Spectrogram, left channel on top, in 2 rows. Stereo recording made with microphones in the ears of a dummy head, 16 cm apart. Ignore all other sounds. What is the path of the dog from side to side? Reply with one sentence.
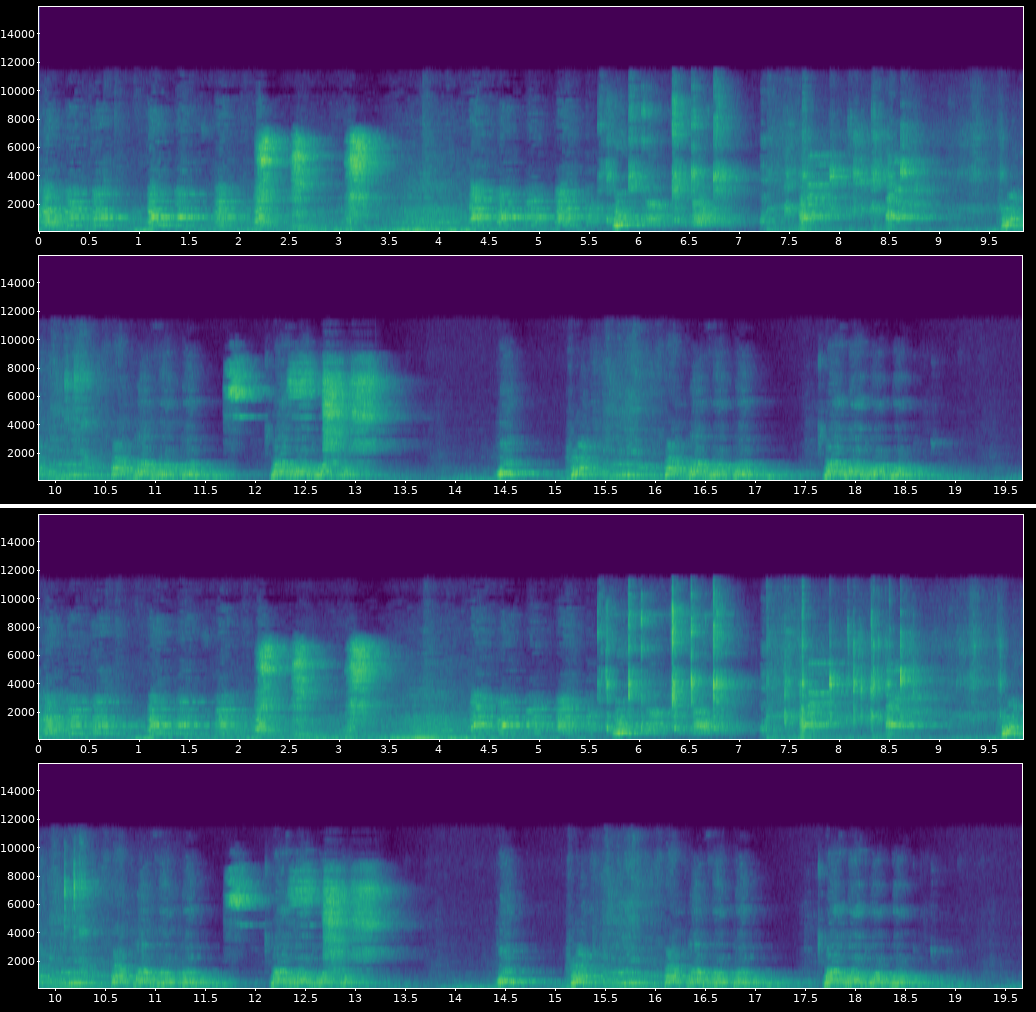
You can hear the dog move to the right.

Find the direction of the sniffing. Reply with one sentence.
In this clip you hear the sniffing on the left.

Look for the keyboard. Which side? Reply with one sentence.
In this clip you hear the keyboard on the right.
